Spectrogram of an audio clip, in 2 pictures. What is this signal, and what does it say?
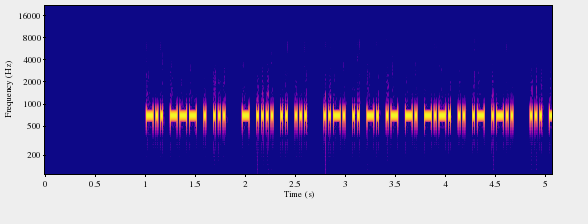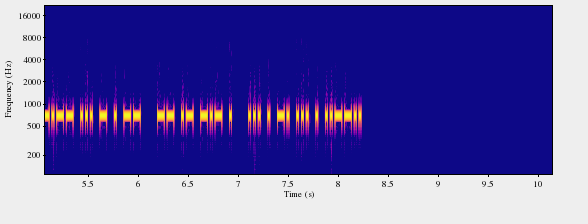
Morse code, heard as a keyed tone, about 50 wpm, 700 Hz. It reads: DOES THIS FINANCIAL SYSTEM MAKE SENSE?
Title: Sentences from Top 1000 Words - Review Part 5 - 50wpm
